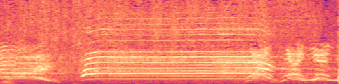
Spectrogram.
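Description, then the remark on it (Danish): A woman lets out a loud, high-pitched excited scream, holding one steady shriek for over a second, with shorter wavering yells just before and after. “Skriger hun ellers bare alt, hvad, der, hvad hun overhovedet kan.”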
